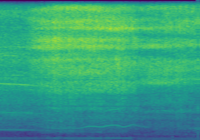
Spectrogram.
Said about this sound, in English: I'll take this grinder and from the bottom, I'm going to insert it at an angle as far as I can and cut along this entire line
